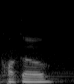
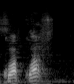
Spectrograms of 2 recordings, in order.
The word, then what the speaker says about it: Cuoco: Kaylee Cuoco. – That's apparently, I've been pronouncing her name wrong for years.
